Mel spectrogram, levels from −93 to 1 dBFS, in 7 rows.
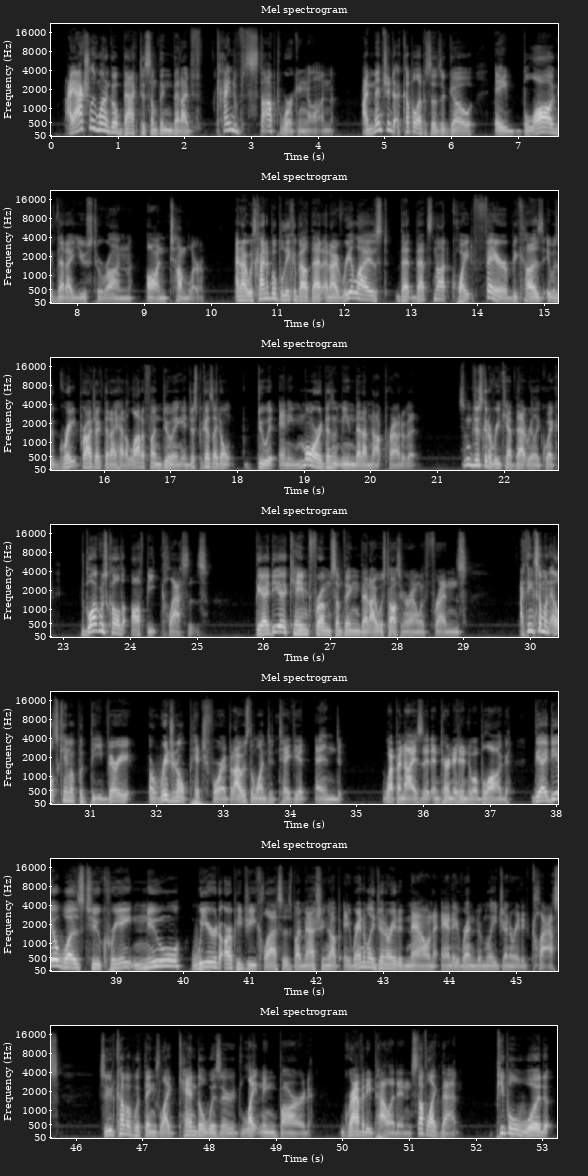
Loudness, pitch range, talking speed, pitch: -25 LUFS, 105-140 Hz, 195 wpm, 120 Hz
